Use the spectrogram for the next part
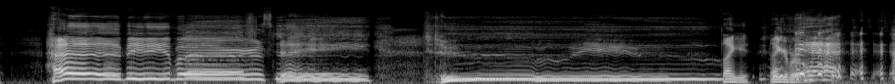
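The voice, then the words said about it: Elvis-style singing impression. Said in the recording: “That was my impression of Jerome Jackson doing Elvis. ... Not bad.”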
